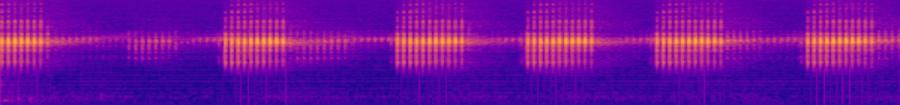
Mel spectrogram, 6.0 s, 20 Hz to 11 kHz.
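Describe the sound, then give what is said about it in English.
Frogs croak at night in a Cambodian jungle: a dense, buzzy chorus pulsing in regular waves. Louder bursts alternate with softer ones over faint background noise. “Cambodia at night, the jungles are pretty loud. You have a lot of insects. Some places, it's just 1,000 frogs going at once,”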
